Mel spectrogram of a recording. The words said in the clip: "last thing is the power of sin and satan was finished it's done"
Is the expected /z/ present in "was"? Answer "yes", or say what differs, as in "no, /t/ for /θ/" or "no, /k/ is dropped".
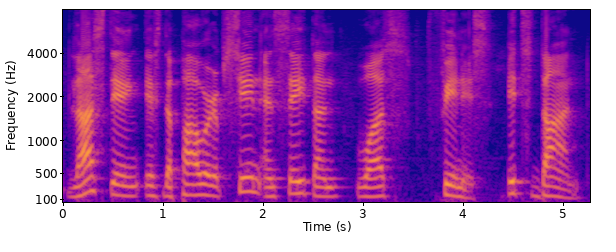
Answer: no, /s/ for /z/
